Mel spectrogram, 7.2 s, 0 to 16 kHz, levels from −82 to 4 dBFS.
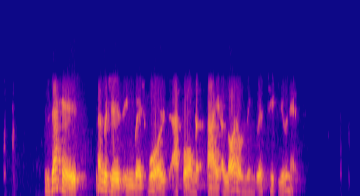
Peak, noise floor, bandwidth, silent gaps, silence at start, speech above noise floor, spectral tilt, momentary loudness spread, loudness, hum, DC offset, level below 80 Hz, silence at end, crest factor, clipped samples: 0 dBFS; -85 dBFS; 3.7 kHz; none; 0.9 s; 69 dB; -10.5 dB/octave; 13 LU; -16 LUFS; none; under 0.1%; -56 dBFS; 1.3 s; 16 dB; under 0.1%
